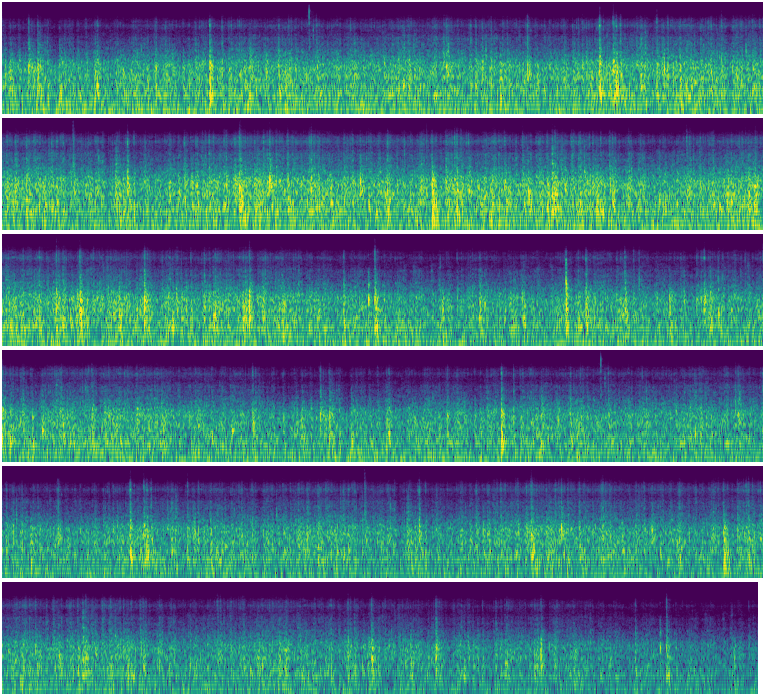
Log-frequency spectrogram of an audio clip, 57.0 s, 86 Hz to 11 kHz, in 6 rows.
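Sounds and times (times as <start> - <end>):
steady rain patter: 0.0 - 57.0
single raindrops ticking: 2.6 - 4.0.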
